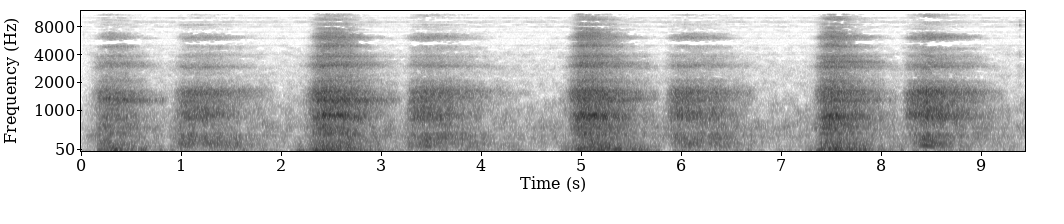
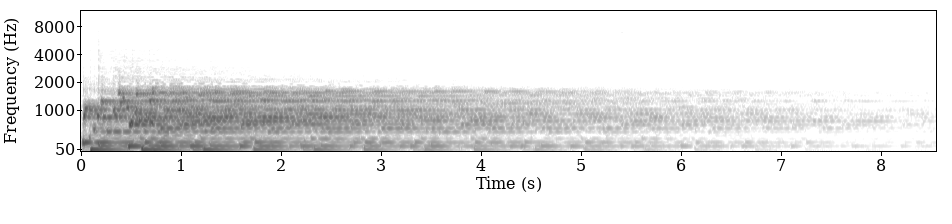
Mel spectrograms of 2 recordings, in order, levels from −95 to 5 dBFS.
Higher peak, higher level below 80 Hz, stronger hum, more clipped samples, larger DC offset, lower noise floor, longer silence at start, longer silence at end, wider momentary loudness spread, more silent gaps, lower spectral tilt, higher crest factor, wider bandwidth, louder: first, -6 dBFS vs -20 dBFS; first, -36 dBFS vs -48 dBFS; neither; neither; neither; second, -47 dBFS vs -81 dBFS; about the same, 0.05 s vs 0 s; second, 0.05 s vs 2.8 s; about the same, 22 LU vs 24 LU; neither; second, -3.5 dB/octave vs -9.5 dB/octave; about the same, 20 dB vs 20 dB; first, 11.5 kHz vs 2.9 kHz; first, -24 LUFS vs -38 LUFS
